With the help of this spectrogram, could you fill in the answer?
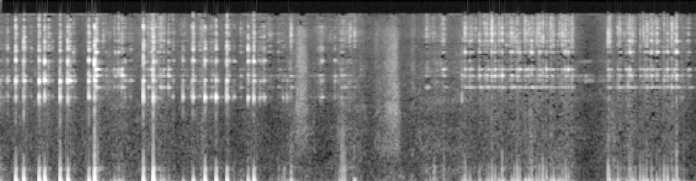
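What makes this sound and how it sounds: Fingertips tap rapidly and continuously on a glass fishbowl. Each tap is a dull, low knock with a faint bright glassy clink on top that dies away almost at once. The quick bursts run on with brief lulls near the middle and just before the end.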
